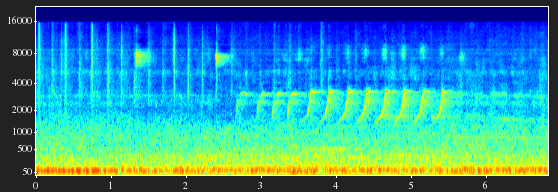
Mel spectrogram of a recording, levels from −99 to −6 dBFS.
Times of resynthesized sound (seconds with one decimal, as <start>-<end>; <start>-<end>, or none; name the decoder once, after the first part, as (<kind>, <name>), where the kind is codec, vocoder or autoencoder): 0.0-6.8 (autoencoder, DAC-VAE)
